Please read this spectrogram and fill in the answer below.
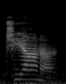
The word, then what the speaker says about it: Gianna: Gianna.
